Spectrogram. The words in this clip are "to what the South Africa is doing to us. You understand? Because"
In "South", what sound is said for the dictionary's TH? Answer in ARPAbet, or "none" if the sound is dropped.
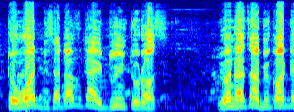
T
